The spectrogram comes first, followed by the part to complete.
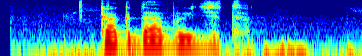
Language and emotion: Russian, neutral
